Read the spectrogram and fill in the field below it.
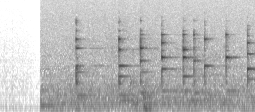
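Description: An office telephone rings with a quick electronic warble, about nine short chirping tones in a steady rapid pattern over faint room noise, clear, with no one speaking, in the office of Kumamoto Basketball Co., operator of the Kumamoto Volters, as a call from the B.League comes in.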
